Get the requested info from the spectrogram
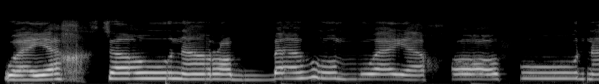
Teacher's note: Mim sukun ketemu dengan wawunya izhar, tapi ditawasutkan mimnya.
